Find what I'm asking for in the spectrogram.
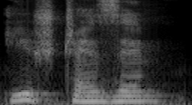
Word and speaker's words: iščeze: stihu, u primjeru iščeze, dolazi do jednačenja suglasnika. Dakle, z prilikom izgovora prelazi u š, iščeze.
